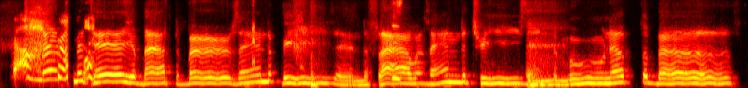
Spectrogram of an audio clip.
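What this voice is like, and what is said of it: Imitates another person's voice. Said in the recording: “That's a good impersonation, man.”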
